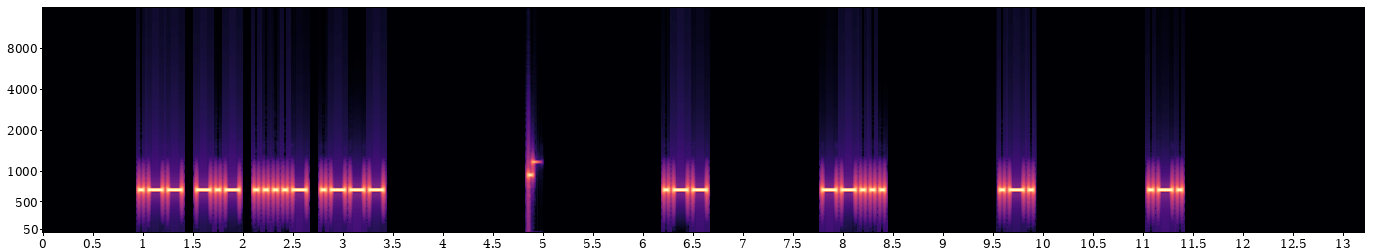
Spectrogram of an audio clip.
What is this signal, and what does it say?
Morse code, heard as a keyed tone, about 25 wpm, spaced as for 11 wpm, 700 Hz. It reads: WK4J W7RR
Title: USA Call Signs - 4 Characters - 8x Character Spacing - 25wpm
